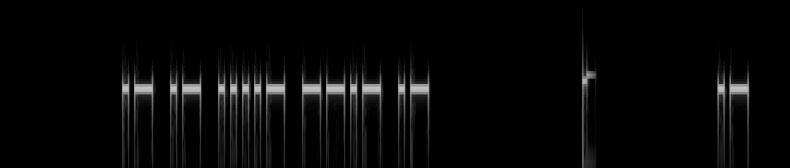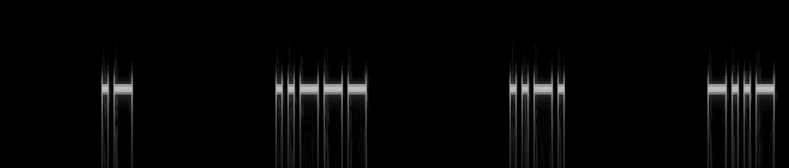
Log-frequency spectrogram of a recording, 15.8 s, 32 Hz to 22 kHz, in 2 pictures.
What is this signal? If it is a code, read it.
Morse code, heard as a keyed tone, about 20 wpm, spaced as for 9 wpm, 700 Hz. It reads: AA4QA AA2FX
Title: USA Call Signs - 5 Characters - 8x Character Spacing - 20wpm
